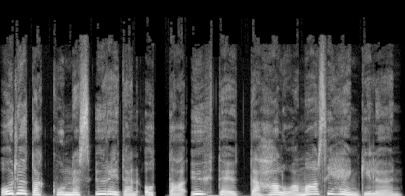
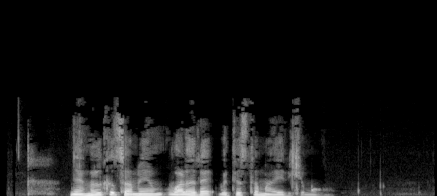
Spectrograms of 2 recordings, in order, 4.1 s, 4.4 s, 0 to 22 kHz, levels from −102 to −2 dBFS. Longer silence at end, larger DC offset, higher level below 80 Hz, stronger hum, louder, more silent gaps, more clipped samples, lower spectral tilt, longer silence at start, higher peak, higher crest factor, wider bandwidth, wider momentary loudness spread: second, 0.05 s vs 1.2 s; neither; first, -44 dBFS vs -64 dBFS; neither; first, -15 LUFS vs -18 LUFS; first, 1.57-1.65 s vs none; neither; second, -5.5 dB/octave vs -8 dB/octave; second, 0 s vs 0.7 s; about the same, 0 dBFS vs 0 dBFS; about the same, 14 dB vs 18 dB; first, 17.5 kHz vs 9.6 kHz; second, 5 LU vs 15 LU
